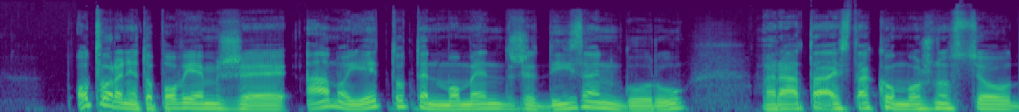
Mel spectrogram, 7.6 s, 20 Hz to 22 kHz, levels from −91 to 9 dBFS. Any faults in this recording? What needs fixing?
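A time-stretched section runs from 3.53 s to the end of the clip at 7.65 s, starting just after "áno je to ten". The likely cause is software slowing this part to 0.741 times its original speed to fill a set duration, keeping the pitch steady by repeating short slices of the waveform. The speech suddenly drags while its pitch stays the same. Fitting the timing by trimming or padding pauses instead of stretching the speech would prevent this.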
